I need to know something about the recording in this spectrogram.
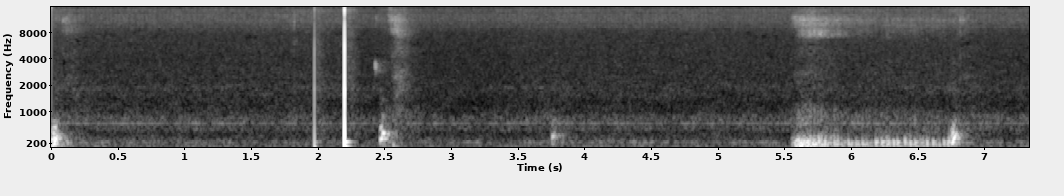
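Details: A sleeping, dreaming dog lets out a few soft, muffled huffs, then a longer low, stifled woof near the end. Two sharp clicks sound early on in a quiet room.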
